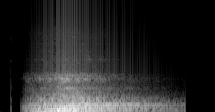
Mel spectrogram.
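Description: A deep whoosh transition sound effect that swells up shortly after the start, peaks about half a second in and fades away over the next second or so.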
